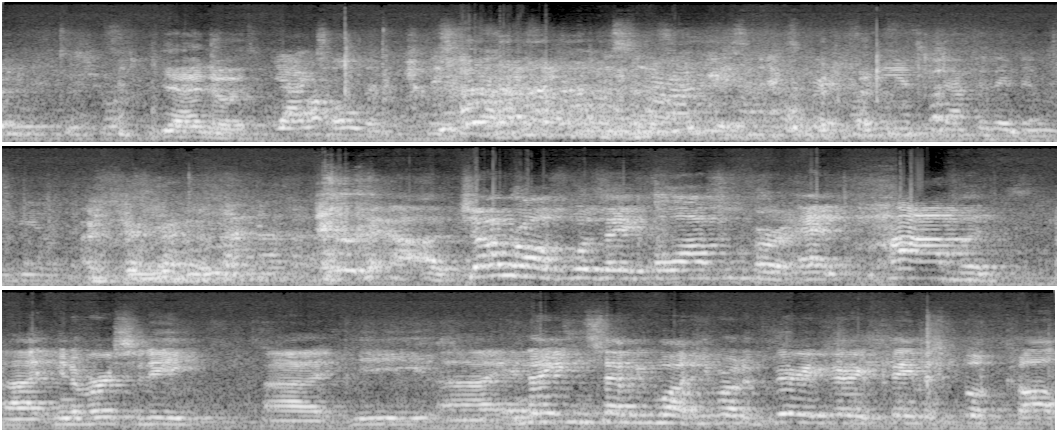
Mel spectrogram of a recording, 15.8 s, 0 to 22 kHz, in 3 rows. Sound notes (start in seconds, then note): 0.2 audience laughing; 2.0 audience laughing; 4.3 audience murmuring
